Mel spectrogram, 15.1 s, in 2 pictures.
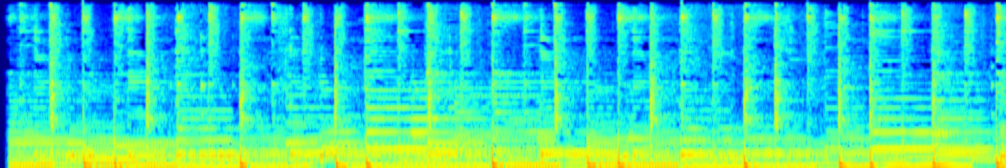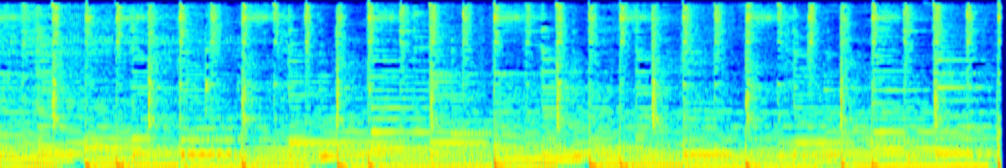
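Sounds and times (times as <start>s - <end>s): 
bossa nova instrumental backing track: 0.0s - 15.0s.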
